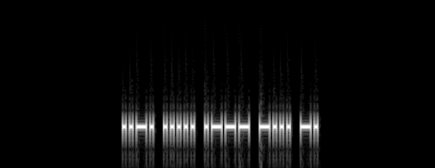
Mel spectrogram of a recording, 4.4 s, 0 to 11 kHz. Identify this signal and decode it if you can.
Morse code, heard as a keyed tone, about 34 wpm, 700 Hz. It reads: F5JBN
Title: DXCC-100 Call Signs - 5 Characters - 35wpm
